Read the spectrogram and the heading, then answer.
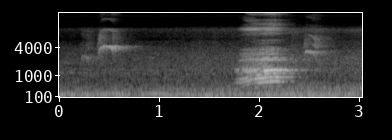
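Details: Common hill myna, a kept talking bird, gives one short harsh speech-like utterance of about half a second with stacked harmonics, preceded by faint thin chirps, over a low steady hum.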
